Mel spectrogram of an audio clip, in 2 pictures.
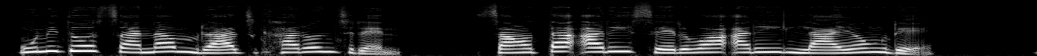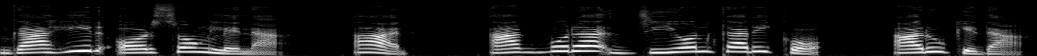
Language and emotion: Santali, neutral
